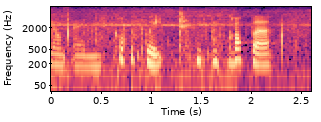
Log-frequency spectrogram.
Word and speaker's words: Copperthwaite: Copperthwaite. Copperthwaite. It's not hard, it's exactly how you say it.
